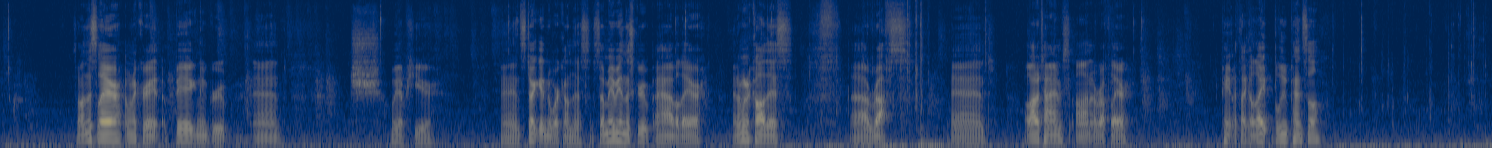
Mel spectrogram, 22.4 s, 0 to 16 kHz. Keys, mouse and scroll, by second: 0.7-3.8 scroll, 3.8-4.6 scroll, 5.7 click, 7.8 click, 10.3 click, 11.4 click, 11.6 click, 12.7-14.0 typing, 17.3 click, 18.6 click, 19.5 click, 20.2 Return, 20.7 b, 21.2 alt+scroll.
